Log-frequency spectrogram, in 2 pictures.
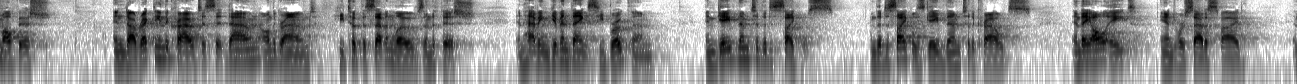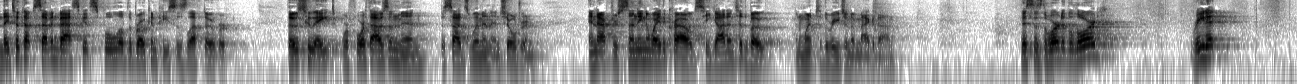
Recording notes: This sermon was preached at Hope Fellowship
